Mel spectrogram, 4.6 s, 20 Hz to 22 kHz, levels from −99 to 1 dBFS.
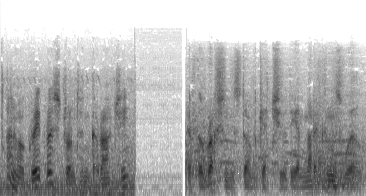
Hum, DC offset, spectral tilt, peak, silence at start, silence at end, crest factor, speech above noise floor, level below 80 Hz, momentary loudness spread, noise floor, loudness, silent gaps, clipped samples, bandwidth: none; under 0.1%; -5.5 dB/octave; -2 dBFS; 0 s; 0 s; 20 dB; 34 dB; -42 dBFS; 9 LU; -56 dBFS; -22 LUFS; none; under 0.1%; 9.8 kHz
